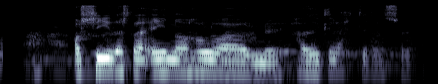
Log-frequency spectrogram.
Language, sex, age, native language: Icelandic, other, 15, Icelandic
